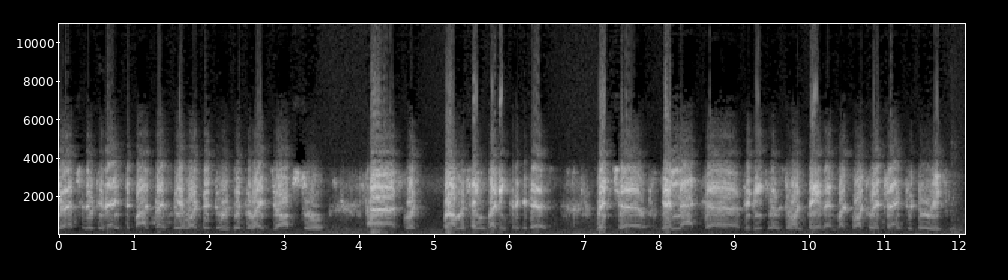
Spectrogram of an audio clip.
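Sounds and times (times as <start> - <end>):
man's voice over phone line: 0.0 - 12.0.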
